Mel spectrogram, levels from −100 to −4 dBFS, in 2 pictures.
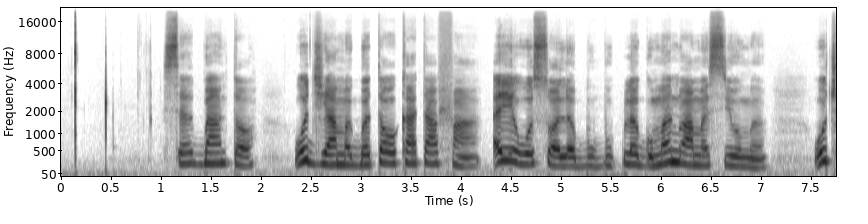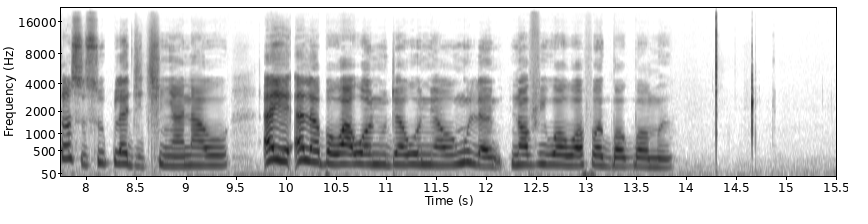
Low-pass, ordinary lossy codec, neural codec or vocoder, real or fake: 19.8 kHz; none; codec, 44.1 kHz, 7.8 kbps, Pupu-Codec; fake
